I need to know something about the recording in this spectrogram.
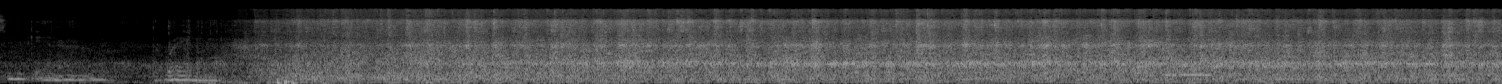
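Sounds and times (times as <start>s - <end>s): rain falling: 0.4s - 15.0s.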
